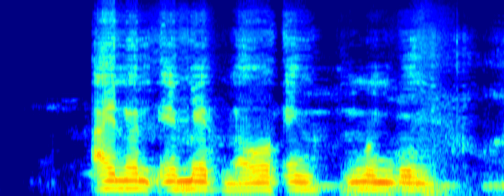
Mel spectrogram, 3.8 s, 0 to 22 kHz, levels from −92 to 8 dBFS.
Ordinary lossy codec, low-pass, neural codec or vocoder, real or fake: none; none; codec, 44.1 kHz, 3.4 kbps, Pupu-Codec; fake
